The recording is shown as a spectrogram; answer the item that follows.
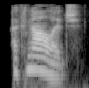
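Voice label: "acknowledge", American English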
